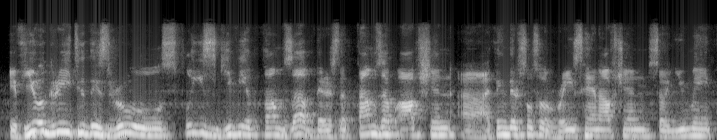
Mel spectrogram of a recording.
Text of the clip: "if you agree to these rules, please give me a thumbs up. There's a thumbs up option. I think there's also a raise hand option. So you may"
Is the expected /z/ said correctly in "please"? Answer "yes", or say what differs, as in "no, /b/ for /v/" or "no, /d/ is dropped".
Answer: yes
